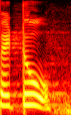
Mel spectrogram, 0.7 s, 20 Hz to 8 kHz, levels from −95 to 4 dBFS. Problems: constant background noise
